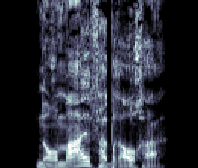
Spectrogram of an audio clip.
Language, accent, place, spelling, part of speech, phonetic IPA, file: German, Germany, Berlin, Normalverbraucher, noun, [nɔʁˈmaːlfɛɐ̯ˌbʁaʊ̯xɐ], De-Normalverbraucher.ogg
- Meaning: average consumer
